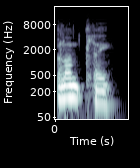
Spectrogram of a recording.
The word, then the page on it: bluntly: British English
